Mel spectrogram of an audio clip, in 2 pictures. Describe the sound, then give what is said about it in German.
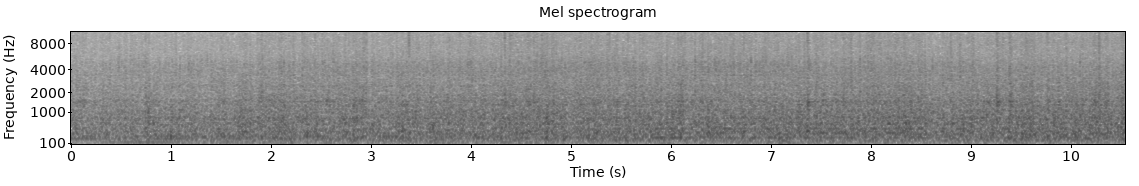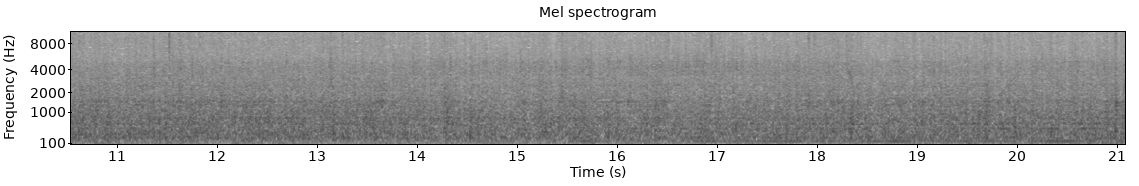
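Steady rain, growing heavier outside, drums on a roof in a dense, continuous patter, even and unbroken throughout, with no voices present. “Draußen wird der Regen stärker und du kannst das leise, beruhigende Trommeln der Tropfen auf dem Dach hören.”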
